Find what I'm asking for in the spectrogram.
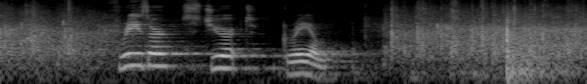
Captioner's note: audience applauding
